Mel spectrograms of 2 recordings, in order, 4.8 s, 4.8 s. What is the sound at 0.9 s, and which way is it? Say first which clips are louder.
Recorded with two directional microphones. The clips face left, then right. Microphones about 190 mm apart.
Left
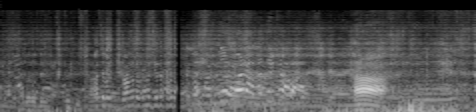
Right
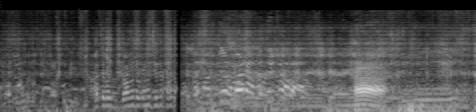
A man's voice: right 3 dB; 20° right (ahead or behind).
